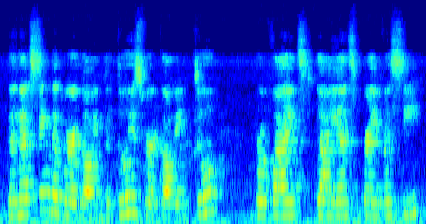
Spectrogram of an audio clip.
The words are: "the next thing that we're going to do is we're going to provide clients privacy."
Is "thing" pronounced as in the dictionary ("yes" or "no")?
no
